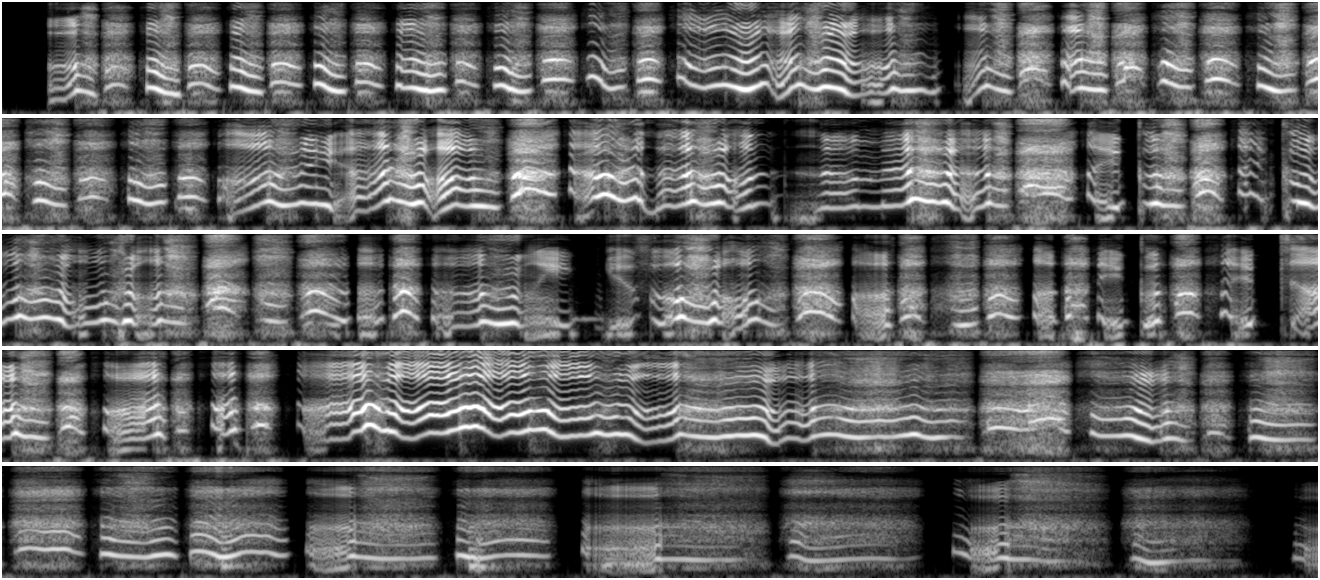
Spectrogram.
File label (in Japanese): セリフ(可愛い感じで絶頂)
